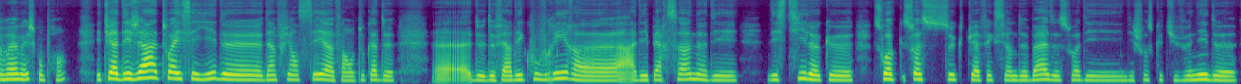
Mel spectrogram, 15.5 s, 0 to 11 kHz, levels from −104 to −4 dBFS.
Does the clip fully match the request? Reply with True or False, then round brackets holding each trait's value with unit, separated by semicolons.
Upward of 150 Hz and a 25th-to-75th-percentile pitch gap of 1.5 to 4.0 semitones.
True (185 Hz; 3.0 semitones)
